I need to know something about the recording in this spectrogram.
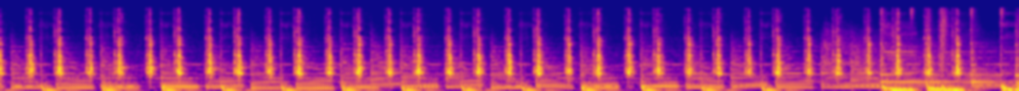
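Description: Countdown timer sound effect: quick, even clock ticks, about four a second, over background music with low held notes. A heavier bass note comes in near the end.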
